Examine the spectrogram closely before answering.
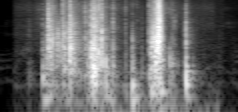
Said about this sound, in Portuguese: carregava livros e casacos na sacola e aí derrubou tudo no chão.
